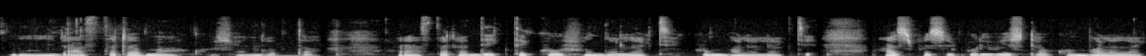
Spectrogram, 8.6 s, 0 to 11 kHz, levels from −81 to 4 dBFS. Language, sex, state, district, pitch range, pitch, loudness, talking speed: Bengali, female, West Bengal, North 24 Parganas, 210-240 Hz, 225 Hz, -16 LUFS, 135 wpm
